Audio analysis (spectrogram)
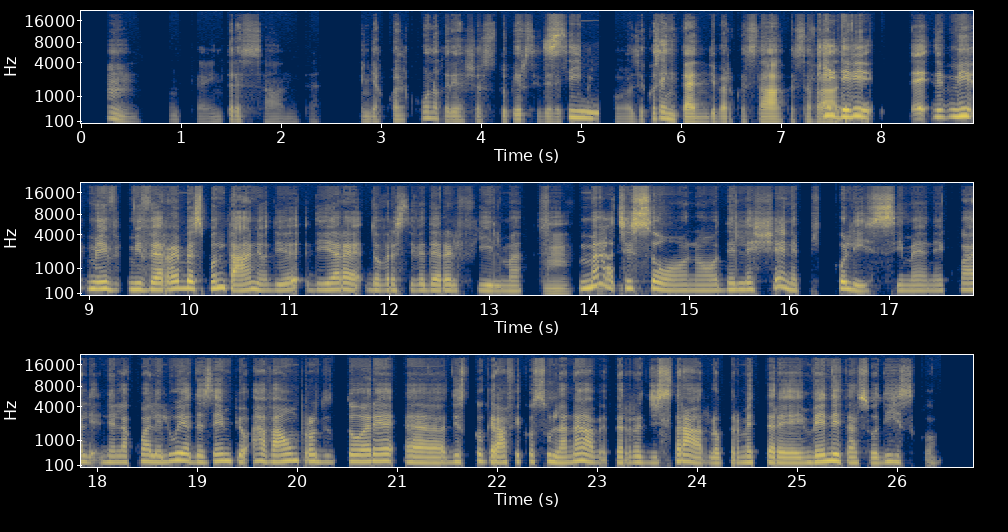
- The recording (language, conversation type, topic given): Italian, podcast, Quale film ti fa tornare subito indietro nel tempo?
- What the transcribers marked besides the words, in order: none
